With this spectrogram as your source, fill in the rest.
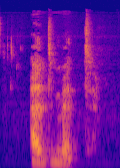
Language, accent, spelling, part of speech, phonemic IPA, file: French, Canada, admettent, verb, /ad.mɛt/, LL-Q150 (fra)-admettent.wav
- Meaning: third-person plural present indicative/subjunctive of admettre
